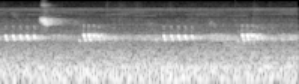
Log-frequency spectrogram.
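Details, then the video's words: Blue magpie at Yangmingshan Park in Taipei among blooming azaleas: short rattling bursts of five or six quick pulses repeat about once a second, with a brief higher whistled note early on, over steady low outdoor rumble. "台北 陽明公園 (藍鵲+杜鵑花)(Natural sound)"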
